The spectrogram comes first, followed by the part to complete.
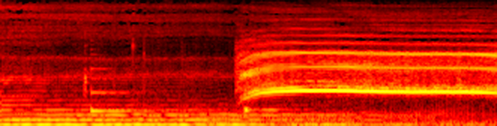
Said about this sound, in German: Wieso schreit denn dein Sohn so?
